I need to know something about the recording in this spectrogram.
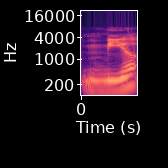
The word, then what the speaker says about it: mir: Again, it's, how do you say me, and then mia, Mia. Okay. Other way to think of this as, like, you just say mi, that is me. You don't pronounce the r part.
